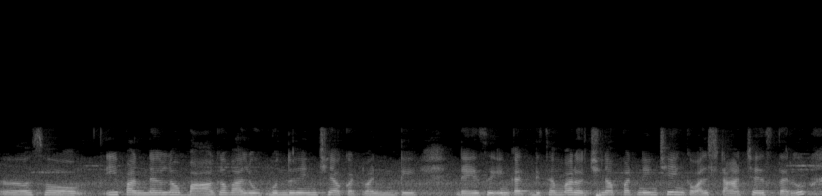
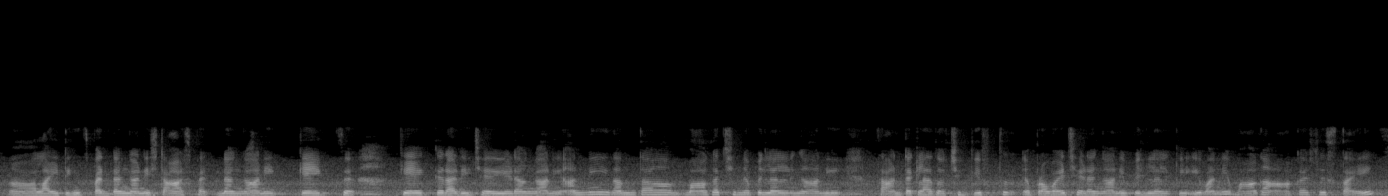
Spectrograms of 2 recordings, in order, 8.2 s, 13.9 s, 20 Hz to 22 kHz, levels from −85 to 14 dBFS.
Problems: none marked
